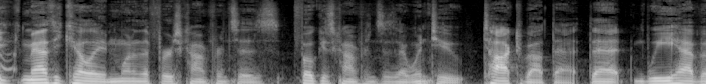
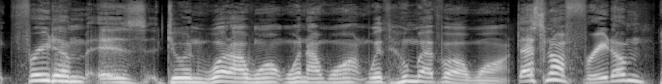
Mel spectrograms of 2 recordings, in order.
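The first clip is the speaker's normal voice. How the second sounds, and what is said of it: Matthew Kelly Australian accent impression. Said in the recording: “I'm going to try my best to do a Matthew Kelly Australian accent here ... It's a decent accent.”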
